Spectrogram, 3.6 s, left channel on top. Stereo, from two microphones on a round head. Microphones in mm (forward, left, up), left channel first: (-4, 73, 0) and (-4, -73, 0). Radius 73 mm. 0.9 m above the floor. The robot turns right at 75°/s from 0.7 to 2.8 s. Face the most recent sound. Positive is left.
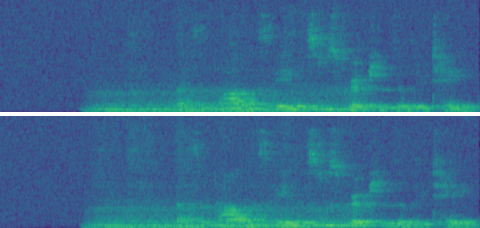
turn(degrees=60)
